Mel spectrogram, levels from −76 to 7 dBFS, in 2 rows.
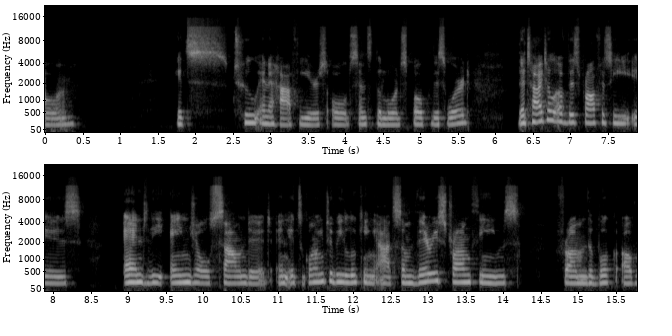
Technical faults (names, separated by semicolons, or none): Opus voice compression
